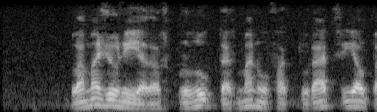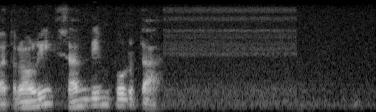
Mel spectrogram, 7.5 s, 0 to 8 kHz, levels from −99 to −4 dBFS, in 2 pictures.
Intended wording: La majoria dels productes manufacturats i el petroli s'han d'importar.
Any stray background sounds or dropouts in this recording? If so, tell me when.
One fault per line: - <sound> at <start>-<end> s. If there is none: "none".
none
